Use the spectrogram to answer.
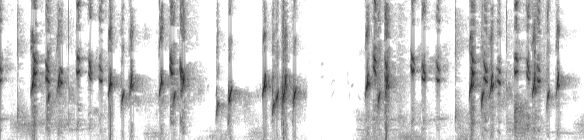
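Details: Song of a European goldfinch, meant to make a goldfinch sing: bursts of sharp, bright chirps and trills separated by brief silences, growing livelier toward the end.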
